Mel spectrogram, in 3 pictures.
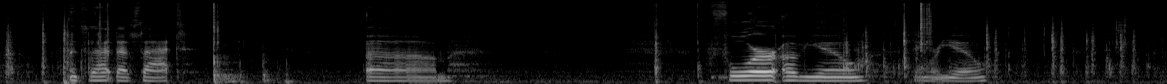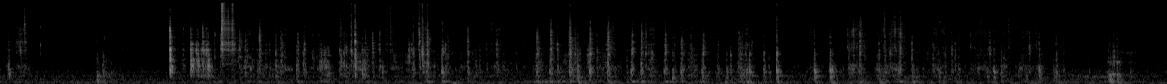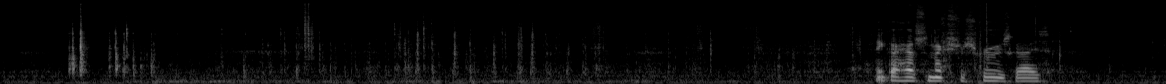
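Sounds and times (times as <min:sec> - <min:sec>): plastic and metal parts clicking: 0:08.4 - 0:12.0, 0:13.4 - 0:22.9, 0:24.0 - 0:32.1.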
